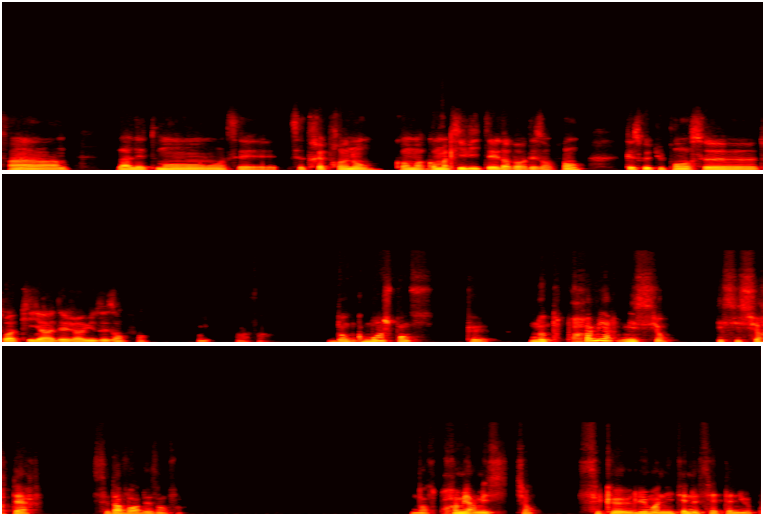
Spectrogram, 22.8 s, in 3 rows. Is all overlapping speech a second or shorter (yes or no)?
yes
